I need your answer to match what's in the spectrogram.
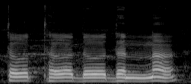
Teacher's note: ದಂತ್ಯ ಅಂದ್ರೆ ಹಲ್ಲು ಹಲ್ಲುಗಳ ಬಳಿ ಹುಟ್ಟುವ ಅಕ್ಷರಗಳಿಗೆ ನಾವು ದಂತ್ಯಾಕ್ಷರಗಳು ಅಂತಹೇಳಿ ಕರೀತೀವಿ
